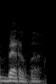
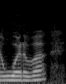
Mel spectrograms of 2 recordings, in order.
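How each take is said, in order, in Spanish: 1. La palabra empieza con sonido de b. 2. La palabra empieza con sonido de w. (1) "algunos dicen que se dice verba" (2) "Algunos mantienen que se dice huerva"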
